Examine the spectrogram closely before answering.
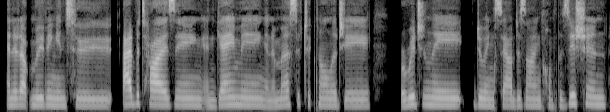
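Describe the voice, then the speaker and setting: Female podcast guest, crisp resonant voice, articulate conversational storytelling, close dry sound. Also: medium pitch, a little mellow, no room sound. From Australia, born in Bulgaria.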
